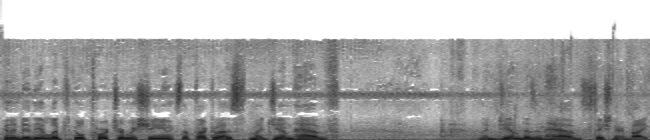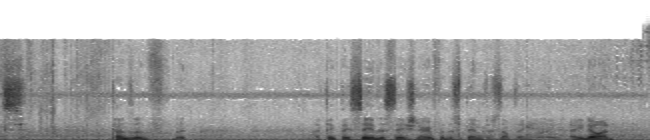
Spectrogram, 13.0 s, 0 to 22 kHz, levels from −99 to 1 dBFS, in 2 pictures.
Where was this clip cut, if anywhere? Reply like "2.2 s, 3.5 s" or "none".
2.2 s, 2.9 s, 5.8 s, 8.2 s, 10.8 s, 11.3 s

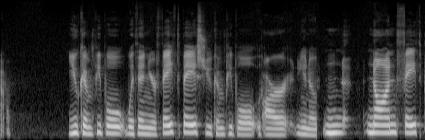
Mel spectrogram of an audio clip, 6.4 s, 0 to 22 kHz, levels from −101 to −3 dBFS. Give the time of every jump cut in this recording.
1.4 s, 3.4 s, 3.9 s, 4.7 s

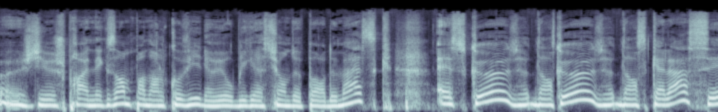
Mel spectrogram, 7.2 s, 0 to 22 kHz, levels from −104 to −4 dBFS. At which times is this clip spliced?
2.0 s, 5.5 s

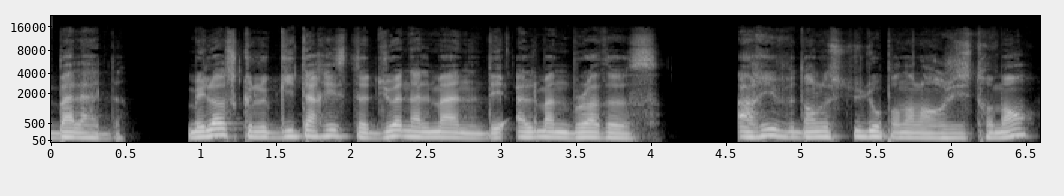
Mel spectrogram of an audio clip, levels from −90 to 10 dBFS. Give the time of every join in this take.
none

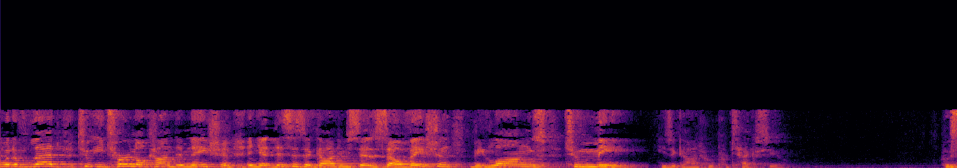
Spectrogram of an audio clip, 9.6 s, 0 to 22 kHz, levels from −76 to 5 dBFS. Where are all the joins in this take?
6.5 s

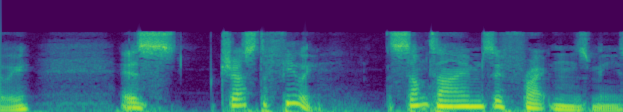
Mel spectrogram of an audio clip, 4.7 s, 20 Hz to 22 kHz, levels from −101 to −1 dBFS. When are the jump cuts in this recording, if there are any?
none

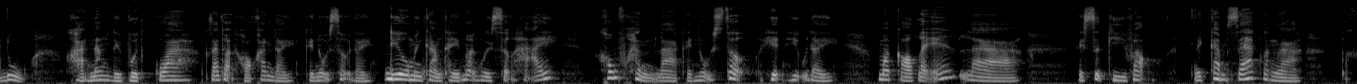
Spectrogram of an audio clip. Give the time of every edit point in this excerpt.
2.0 s, 3.8 s

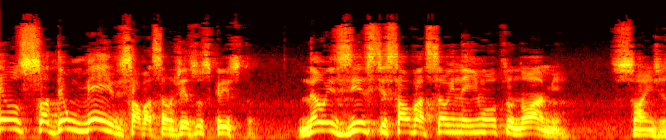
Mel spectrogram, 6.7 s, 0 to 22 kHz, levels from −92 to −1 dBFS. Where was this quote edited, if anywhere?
none

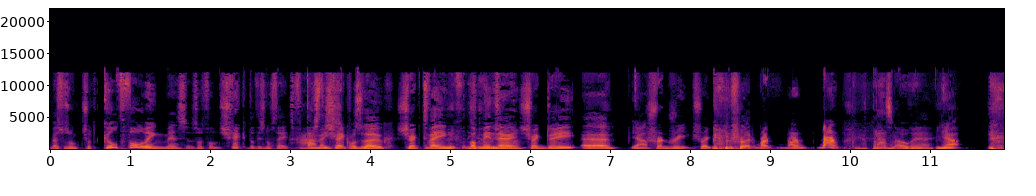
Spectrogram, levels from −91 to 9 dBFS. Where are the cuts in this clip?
9.5 s

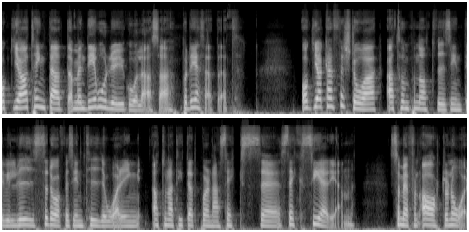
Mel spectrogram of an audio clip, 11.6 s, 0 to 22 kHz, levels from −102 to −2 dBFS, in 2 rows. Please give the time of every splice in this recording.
4.7 s, 7.6 s

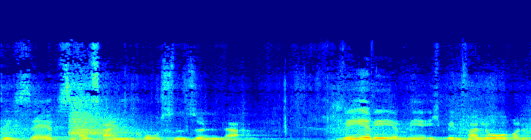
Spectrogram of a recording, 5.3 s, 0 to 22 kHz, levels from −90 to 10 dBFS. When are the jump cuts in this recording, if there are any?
3.7 s

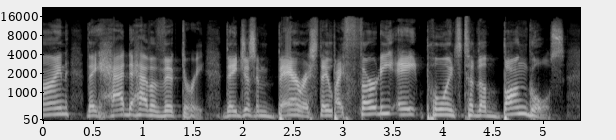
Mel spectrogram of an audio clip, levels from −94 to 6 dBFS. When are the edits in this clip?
2.1 s, 2.9 s

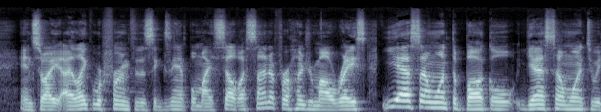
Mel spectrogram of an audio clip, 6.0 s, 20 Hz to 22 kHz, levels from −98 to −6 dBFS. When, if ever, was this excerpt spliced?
1.3 s, 3.8 s

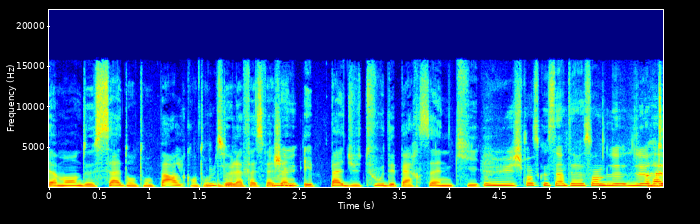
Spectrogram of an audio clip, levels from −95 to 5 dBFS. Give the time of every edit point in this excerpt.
1.7 s

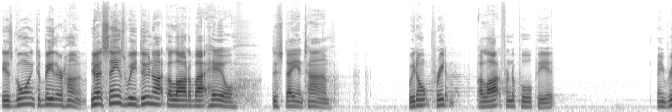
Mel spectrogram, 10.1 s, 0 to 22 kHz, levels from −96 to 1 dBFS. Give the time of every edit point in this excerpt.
1.3 s, 2.5 s, 6.7 s

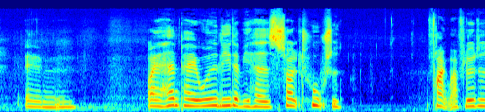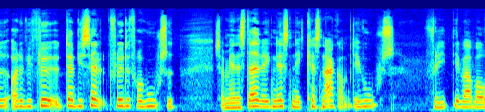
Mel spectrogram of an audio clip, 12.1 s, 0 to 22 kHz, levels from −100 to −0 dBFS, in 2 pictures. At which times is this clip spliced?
8.7 s

